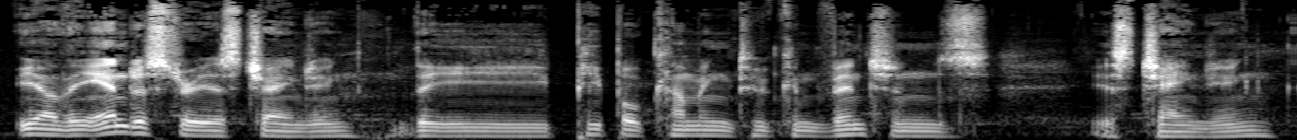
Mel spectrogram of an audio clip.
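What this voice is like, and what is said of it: Smooth radio-style voice. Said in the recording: “You have the radio voice for it... You have a great radio voice.”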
